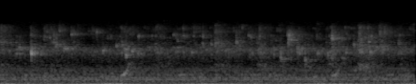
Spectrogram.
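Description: Near silence: faint room tone with a steady low hum and a few soft, small ticks.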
